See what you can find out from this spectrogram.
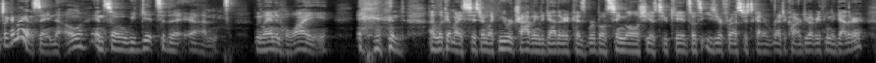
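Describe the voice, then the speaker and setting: A man with a medium pitch and ordinary pitch variation talks at a very fast pace. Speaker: podcast host. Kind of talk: casual chat. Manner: mumbling.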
